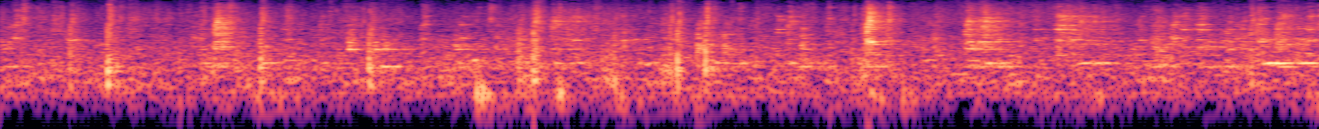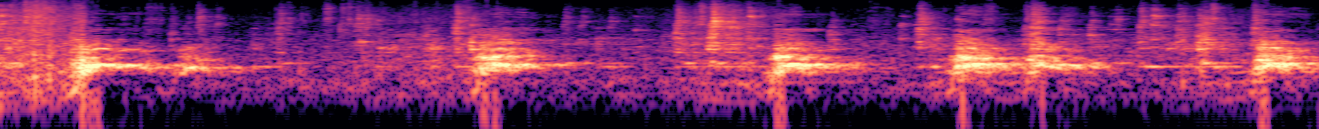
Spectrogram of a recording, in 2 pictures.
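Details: Australian Cattle Dog puppies piled together, giving short high whimpering yelps, several close together, with rustling and shuffling throughout the first half, then quieter with spaced squeaks.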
